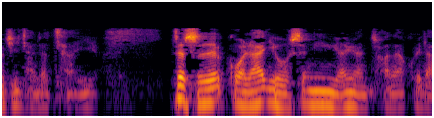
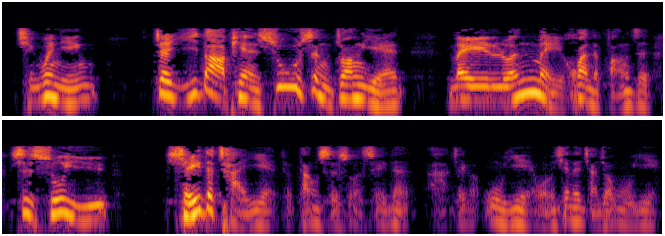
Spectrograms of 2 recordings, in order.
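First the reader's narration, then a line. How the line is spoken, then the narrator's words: Loud, joyful, amazed asking. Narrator (Chinese): 他非常难忍呐，非常难忍惊讶之情啊，他非常难忍，便欢喜的大声询问道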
